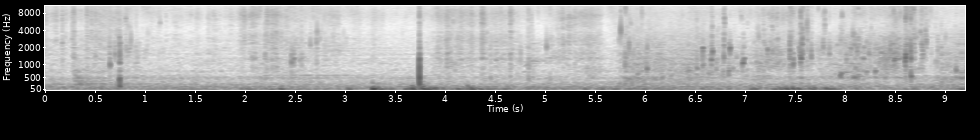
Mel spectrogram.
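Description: Hands crumbling wet sand-cement chunks into a basin of water, grit and lumps dropping in with splashes, then swishing and stirring the muddy water. Two louder splashes come about three and four seconds in, and many small splashes and drips follow in the second half.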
